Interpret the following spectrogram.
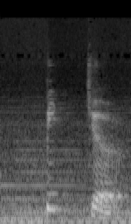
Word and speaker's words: picture: এটা টুরে উচ্চারণ হবে না কিন্তু, চার।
